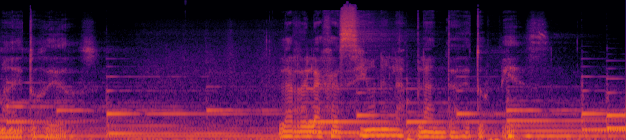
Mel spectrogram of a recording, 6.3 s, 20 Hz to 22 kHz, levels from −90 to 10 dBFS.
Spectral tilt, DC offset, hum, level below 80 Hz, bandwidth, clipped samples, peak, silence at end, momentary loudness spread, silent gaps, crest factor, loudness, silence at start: -6 dB/octave; under 0.1%; none; -38 dBFS; 16.5 kHz; under 0.1%; -10 dBFS; 0 s; 11 LU; none; 16 dB; -26 LUFS; 0 s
